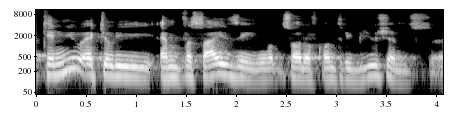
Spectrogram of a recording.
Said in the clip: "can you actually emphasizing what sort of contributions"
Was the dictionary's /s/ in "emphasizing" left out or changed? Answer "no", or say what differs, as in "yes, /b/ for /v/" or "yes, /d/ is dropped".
no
